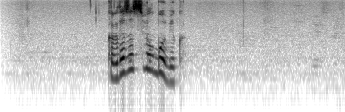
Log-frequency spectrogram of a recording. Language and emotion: Russian, neutral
